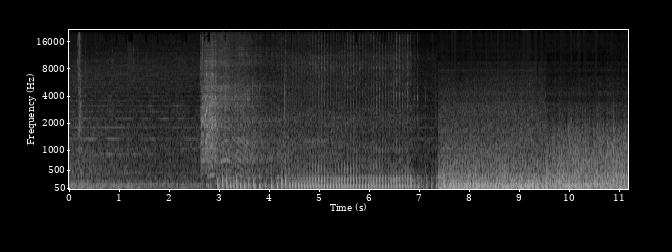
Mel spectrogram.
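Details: Farm truck with no power and no start, after fitting a new battery: even starter cranking about three and a half beats a second for four seconds, then catches and settles into a steady run; starts normally.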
